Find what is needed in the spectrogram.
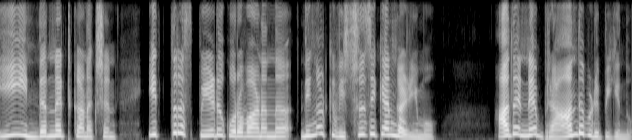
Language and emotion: Malayalam, angry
